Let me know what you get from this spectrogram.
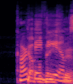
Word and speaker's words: carpe diem: Uh, and then it's uh, carpe diem. Is that how you say it? carpe diem. – Carpe diem.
